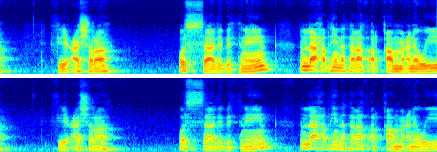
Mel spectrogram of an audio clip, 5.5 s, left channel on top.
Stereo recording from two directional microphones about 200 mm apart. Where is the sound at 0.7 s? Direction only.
40° left (ahead or behind).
